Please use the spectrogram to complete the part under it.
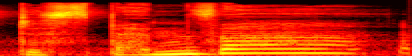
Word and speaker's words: Dispenza: I always say his name wrong. It's Dispenza.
